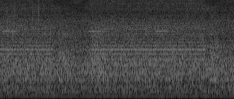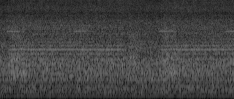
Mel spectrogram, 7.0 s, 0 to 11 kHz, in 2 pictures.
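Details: Fractional CO2 laser (dot therapy) resurfacing of an adult woman's sun-damaged hands, knuckles and fingers, described as a little painful: steady mechanical hum with faint, slow, rhythmic swells as the laser runs.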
